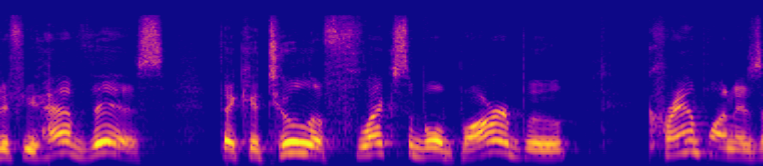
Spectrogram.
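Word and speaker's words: Kahtoola: I always pronounce it Catahoula, but it's Catula.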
